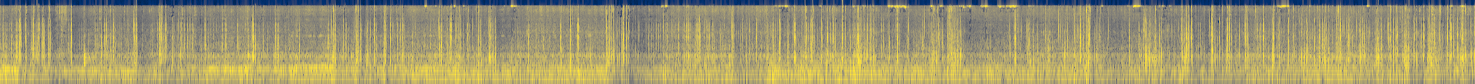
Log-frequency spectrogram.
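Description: Voodoo Bizango mountain bike riding fast down a rocky dirt trail: tyres rolling and crunching over stones and gravel, with constant rattling and sharp knocks as the bike and its mounted camera jolt over the rough ground.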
